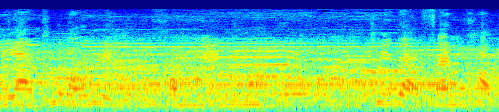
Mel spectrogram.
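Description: A woman speaking Thai into a cluster of microphones, with crowd chatter in the background.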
